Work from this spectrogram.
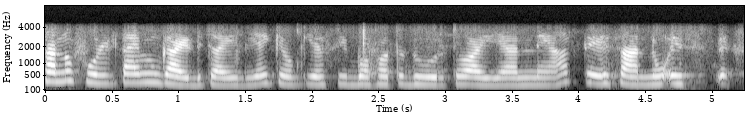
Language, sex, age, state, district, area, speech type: Punjabi, female, 18-30, Punjab, Mansa, urban, conversation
